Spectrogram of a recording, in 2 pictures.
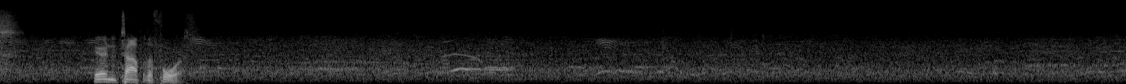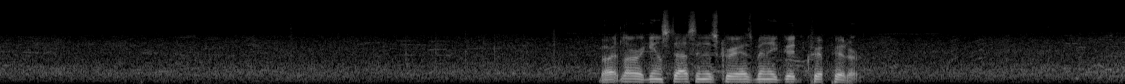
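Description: A large crowd murmurs softly outdoors.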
